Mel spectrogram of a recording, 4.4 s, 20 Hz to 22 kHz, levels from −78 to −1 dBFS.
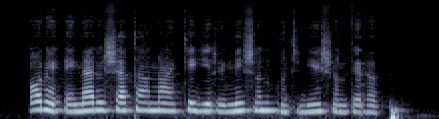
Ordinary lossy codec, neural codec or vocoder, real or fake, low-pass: none; codec, 44.1 kHz, 1.7 kbps, Pupu-Codec; fake; none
